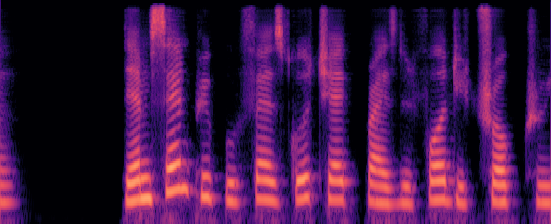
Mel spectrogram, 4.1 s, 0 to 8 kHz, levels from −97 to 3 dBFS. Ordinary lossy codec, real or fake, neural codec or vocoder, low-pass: none; fake; codec, 16 kHz, about 1 kbps, DyCAST, with the encoder's durations; 7.2 kHz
